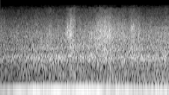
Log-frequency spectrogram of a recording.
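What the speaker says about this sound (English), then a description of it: "oh my gosh, this creek down here, absolutely divine" Creek water along the Creeper Trail near Abingdon, Virginia rushes steadily in a broad, continuous wash with strong low wind rumble on the microphone.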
